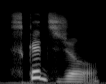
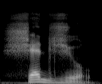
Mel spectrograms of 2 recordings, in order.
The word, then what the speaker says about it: schedule: So, for American English, it's typically like sked. And for British English, it's more commonly schedule like shed. Both are widely understood. Both are perfectly acceptable.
